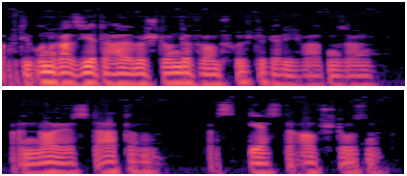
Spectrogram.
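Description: An actor in a radio play voicing a cynical, self-satisfied, talkative night caretaker, with a pompous, sardonic, theatrical manner. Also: male voice, extremely low pitch, little pitch movement, moderate pace, gravelly, breathy edge, no room sound, full character voice. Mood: sardonic, wistful. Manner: pompous, sardonic, theatrical one-sided conversation. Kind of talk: 1970s German radio play monologue. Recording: slightly dull 1970s radio recording.

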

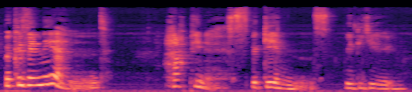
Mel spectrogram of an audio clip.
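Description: A woman in her thirties reading a picture book aloud to children in a gentle, deliberate manner, with chatty asides. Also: medium pitch, sing-song, poor audio. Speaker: children's story reader. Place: small plain room indoors.

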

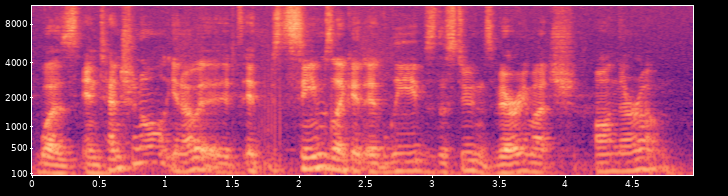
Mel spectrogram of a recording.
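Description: A man's voice: medium pitch, expressive, normal speed, gravelly, a little mellow. Young male interviewer, slightly distant sound. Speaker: interviewer, co-host. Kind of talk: panel interview questions. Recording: slightly distant, faint background noise.

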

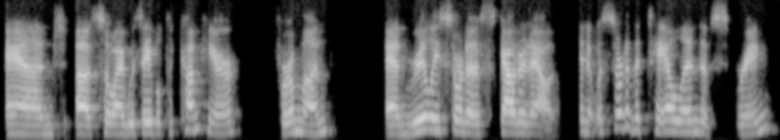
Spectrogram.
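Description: A woman in her sixties tells her story on a video call in a loose, chatty way, full of ums and restarts. Her voice sits at a middle pitch. The audio is muffled and dry, with no room echo. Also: moderate pace. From United States. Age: 60s. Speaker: guest, retired expatriate. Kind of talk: casual interview chat. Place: home room with plants, indoors. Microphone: video call webcam.

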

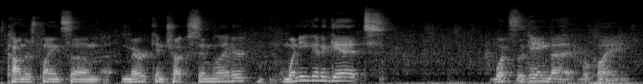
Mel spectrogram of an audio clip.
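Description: A man hosts a casual home cooking vlog, talking in short, playful bits at a middling pitch. He sounds a way off from the mic in a roomy kitchen, with loud clatter and sizzling around him. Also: moderate pace, distant mic, slight background noise. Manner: playful, short offhand phrases. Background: frying, dishes and cutlery clatter.

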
